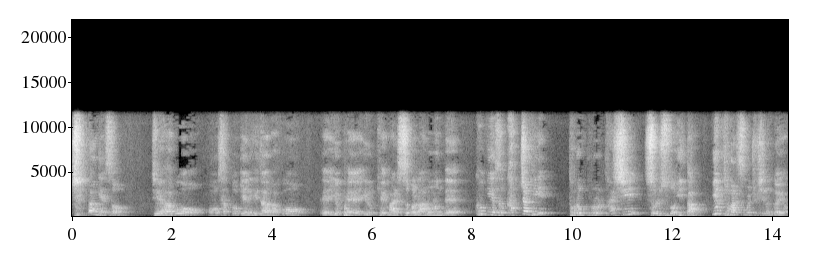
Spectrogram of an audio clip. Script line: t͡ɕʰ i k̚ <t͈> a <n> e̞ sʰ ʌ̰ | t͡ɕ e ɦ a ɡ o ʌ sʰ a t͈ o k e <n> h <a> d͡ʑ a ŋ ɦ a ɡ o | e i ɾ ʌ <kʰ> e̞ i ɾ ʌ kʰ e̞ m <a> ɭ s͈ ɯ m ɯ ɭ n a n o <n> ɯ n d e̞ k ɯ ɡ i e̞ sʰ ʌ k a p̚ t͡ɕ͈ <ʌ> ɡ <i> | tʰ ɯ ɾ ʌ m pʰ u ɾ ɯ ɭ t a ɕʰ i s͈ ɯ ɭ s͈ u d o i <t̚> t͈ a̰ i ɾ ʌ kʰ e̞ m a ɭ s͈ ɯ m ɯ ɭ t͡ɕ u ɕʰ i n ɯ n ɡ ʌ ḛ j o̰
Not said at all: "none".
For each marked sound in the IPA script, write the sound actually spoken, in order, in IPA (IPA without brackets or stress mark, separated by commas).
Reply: t͈, ŋ, n, e, pʰ, a, n, a, i, t̚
